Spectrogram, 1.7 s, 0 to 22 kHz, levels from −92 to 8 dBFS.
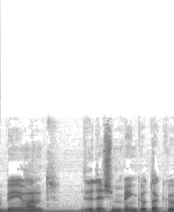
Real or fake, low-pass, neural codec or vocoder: real; 9.9 kHz; none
